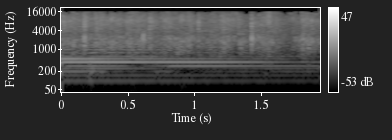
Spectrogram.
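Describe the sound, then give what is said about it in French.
A church audience applauding, a faint patter of clapping beneath a steady held tone, the whole sound gradually fading. “Est-ce que vous pouvez applaudir l'église pour vraiment cette fidélité-là?”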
